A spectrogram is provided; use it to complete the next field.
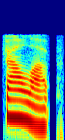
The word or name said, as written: foul-up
